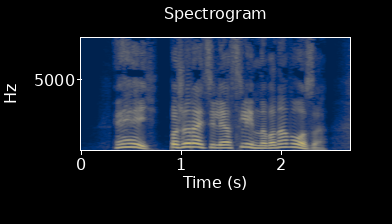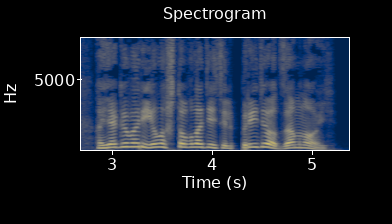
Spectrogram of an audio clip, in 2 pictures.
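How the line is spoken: Yelling. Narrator (Russian): завопила Анахита

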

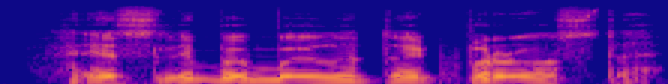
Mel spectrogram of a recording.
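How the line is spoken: Skeptical snort. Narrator (Russian): хмыкнул Мехди

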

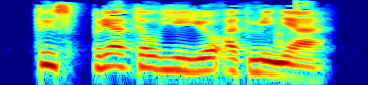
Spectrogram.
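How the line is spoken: Angry question. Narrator (Russian): зло спросила Магиня

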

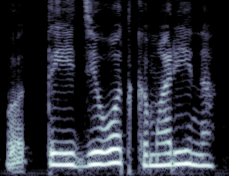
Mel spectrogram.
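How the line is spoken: Loud, then groaning. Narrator (Russian): громко произнесла я и застонала

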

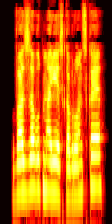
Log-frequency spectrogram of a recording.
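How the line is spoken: Dry question. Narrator (Russian): спросил он сухо

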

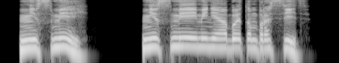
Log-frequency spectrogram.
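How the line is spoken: Shout. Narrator (Russian): Закричала ему в лицо

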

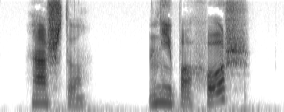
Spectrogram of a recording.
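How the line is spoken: Stranger's snort. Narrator (Russian): хмыкнул пришелец

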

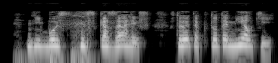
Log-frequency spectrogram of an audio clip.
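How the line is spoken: Blurted through laughter. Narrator (Russian): вырвалось сквозь смех

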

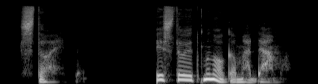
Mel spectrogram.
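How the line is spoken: Quiet. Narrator (Russian): сказал он тихо

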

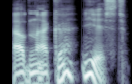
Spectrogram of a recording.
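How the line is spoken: Calm. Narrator (Russian): спокойно ответил Каллаган

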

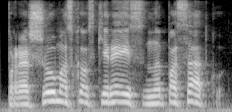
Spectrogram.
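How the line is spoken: Loud announcement. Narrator (Russian): громко объявила

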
